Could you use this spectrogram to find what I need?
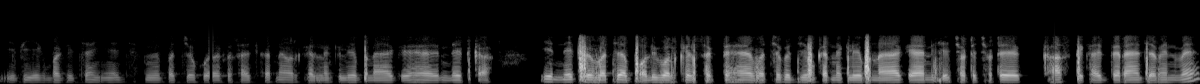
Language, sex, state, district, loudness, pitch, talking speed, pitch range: Hindi, male, Bihar, Gopalganj, -24 LUFS, 105 Hz, 235 wpm, 100-105 Hz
